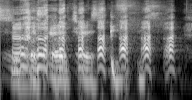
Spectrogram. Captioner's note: laughing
